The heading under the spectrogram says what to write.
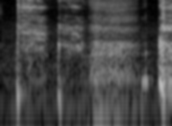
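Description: A person coughs several times in quick succession, fairly loud, with short raspy bursts and brief pauses between them, and no talking.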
